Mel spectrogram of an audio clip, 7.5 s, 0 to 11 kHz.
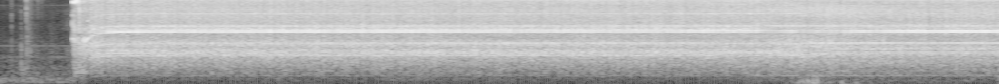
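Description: An APR AP80ProMax impact wrench runs at variable speed 1, starting abruptly after a brief quiet moment and then holding a loud, steady, high-pitched motor whine without a break, close up and alone.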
